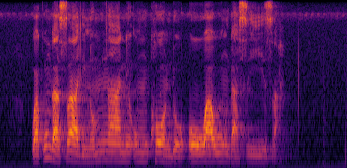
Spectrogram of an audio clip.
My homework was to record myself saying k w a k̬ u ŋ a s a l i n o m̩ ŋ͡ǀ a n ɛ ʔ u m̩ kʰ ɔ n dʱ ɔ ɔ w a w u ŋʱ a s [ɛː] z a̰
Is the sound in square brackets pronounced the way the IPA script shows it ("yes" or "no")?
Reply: no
